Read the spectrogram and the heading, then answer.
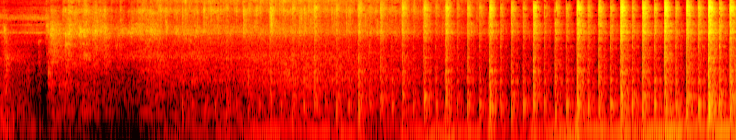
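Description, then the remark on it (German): A steady, bright hiss of running shower water, with a low hum and a rhythmic pulsing beat building up underneath it and growing louder toward the end. No one speaks. “Und dann ab unter die Dusche.”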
